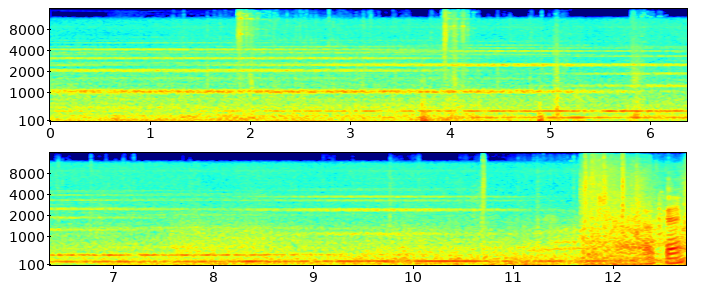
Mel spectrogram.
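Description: Game music plays with steady held tones.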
